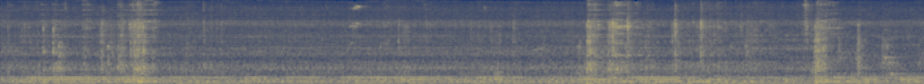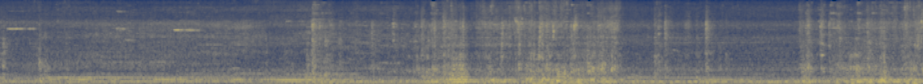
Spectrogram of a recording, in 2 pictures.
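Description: A metal excavator bucket scrapes and clanks against rocks and rubble.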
